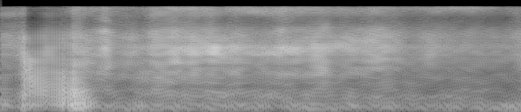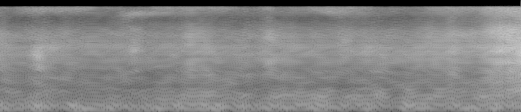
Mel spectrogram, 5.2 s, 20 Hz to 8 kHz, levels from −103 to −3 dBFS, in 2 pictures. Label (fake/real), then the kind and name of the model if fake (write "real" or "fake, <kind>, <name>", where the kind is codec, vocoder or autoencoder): fake, vocoder, Vocos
